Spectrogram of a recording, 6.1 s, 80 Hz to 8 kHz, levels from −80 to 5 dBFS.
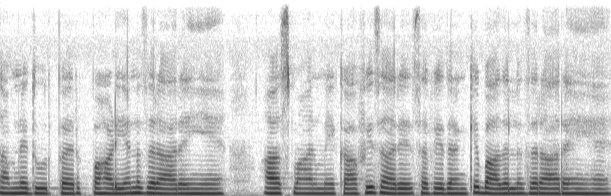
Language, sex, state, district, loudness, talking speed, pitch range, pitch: Hindi, female, Uttar Pradesh, Hamirpur, -17 LUFS, 195 wpm, 195-205 Hz, 195 Hz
